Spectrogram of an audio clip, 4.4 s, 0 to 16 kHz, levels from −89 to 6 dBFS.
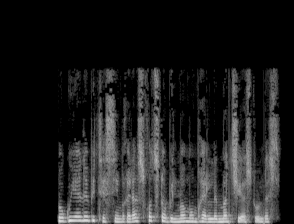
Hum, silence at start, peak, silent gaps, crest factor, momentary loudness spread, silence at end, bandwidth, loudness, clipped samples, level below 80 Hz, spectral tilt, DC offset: none; 0.9 s; 0 dBFS; none; 16 dB; 5 LU; 0.25 s; 11.5 kHz; -16 LUFS; under 0.1%; -56 dBFS; -5 dB/octave; under 0.1%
